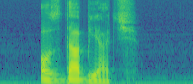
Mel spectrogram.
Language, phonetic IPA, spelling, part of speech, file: Polish, [ɔzˈdabʲjät͡ɕ], ozdabiać, verb, Pl-ozdabiać.ogg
